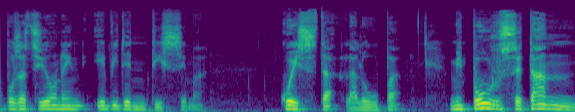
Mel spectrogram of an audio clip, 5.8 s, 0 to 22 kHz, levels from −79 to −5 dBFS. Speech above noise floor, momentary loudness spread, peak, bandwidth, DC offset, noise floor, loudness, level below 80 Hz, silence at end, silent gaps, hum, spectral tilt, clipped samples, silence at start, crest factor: 37 dB; 11 LU; -4 dBFS; 16 kHz; under 0.1%; -58 dBFS; -21 LUFS; -54 dBFS; 0 s; none; none; -4 dB/octave; under 0.1%; 0.05 s; 18 dB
